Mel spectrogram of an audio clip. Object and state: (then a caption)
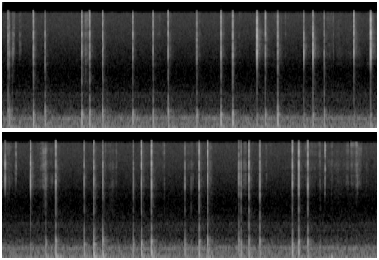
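Plastic cosmetic squeeze tube. A green plastic BB cream squeeze tube, held upright, is tapped with long nails. Many short, sharp clicky taps come at an uneven pace over a steady low background rumble, each one dying away almost instantly.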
